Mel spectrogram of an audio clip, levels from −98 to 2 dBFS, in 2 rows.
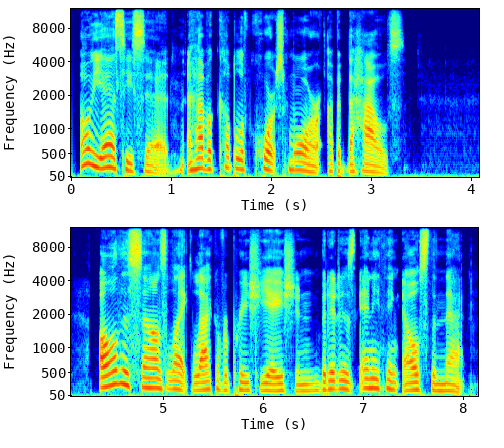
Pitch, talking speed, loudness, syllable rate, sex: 165 Hz, 215 wpm, -19 LUFS, 5.6 syllables/s, female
